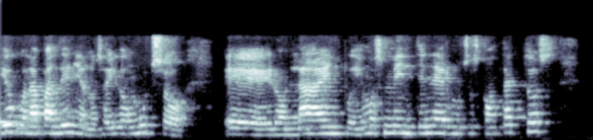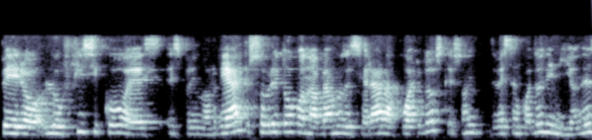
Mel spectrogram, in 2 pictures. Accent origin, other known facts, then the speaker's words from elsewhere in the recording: France; Spanish is a second language; ¿No lo voy a ser yo que soy francesa?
